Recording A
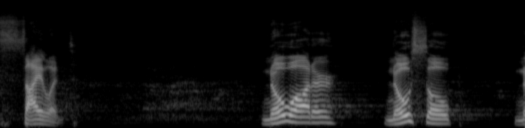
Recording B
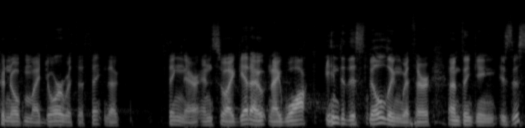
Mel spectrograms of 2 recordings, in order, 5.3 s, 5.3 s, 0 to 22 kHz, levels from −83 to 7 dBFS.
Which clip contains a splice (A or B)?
B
